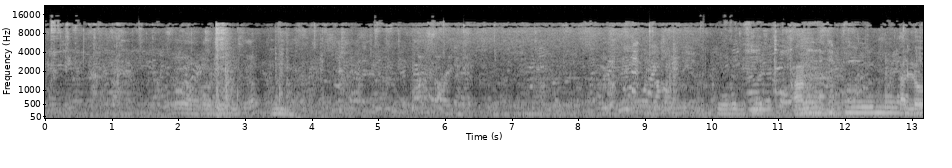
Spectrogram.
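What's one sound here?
Young men and women chat with animation close by.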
